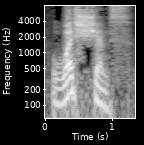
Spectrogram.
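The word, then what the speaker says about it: والشمس: Similarly, this lam is not pronounced either, because as we said, this is from the sun letters, and there's a shadda there, so it's wash-shams.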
